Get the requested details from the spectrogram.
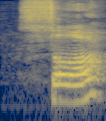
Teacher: Veja que nho cai. E o só fica intermediário. E o zi sobe. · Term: sílaba tônica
